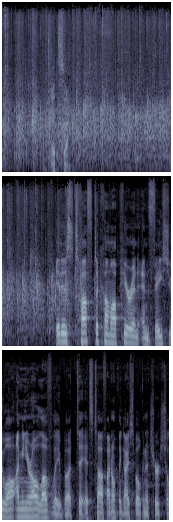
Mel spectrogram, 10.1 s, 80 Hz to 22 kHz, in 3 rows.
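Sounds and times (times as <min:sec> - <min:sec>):
audience applauding in a church: 0:00.0 - 0:05.0
speech: 0:01.0 - 0:01.5, 0:04.4 - 0:10.0.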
